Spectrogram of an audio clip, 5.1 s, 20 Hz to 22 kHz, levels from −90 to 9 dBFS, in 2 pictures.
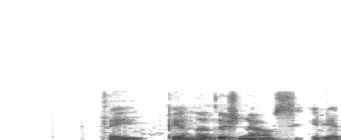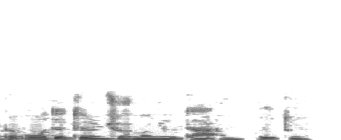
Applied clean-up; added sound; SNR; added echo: none; none; none; none.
